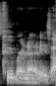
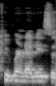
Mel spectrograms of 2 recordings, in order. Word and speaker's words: Kubernetes: Kubernetes is one part of the problem and not making everything crash for everybody. Did I say that right? – You were close.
